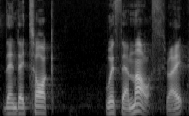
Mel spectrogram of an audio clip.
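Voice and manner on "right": ordinary talk, nothing marked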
